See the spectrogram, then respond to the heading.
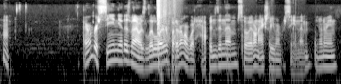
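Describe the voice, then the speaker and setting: A man's voice: lowish voice, expressive, racing, noisy background. Wry, laid-back gamer guy. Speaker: game co-host. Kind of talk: casual gameplay chat.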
